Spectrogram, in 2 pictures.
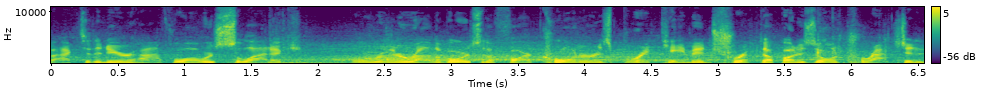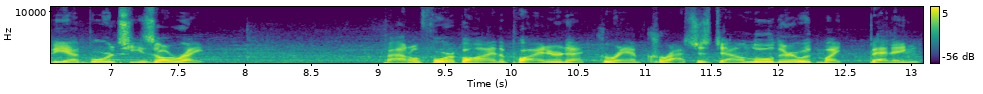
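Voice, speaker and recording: The man's pitch is high and his pace fairly quick, with monotone, flat intonation. The sound is dry with no echo, though there is noticeable background noise. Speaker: student radio play-by-play announcer. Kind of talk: commentary. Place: stadium.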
